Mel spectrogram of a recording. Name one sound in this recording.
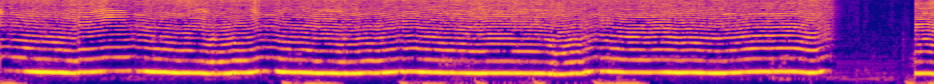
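An oscillating multi-tool buzzes loudly, cutting with a steady high whine.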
